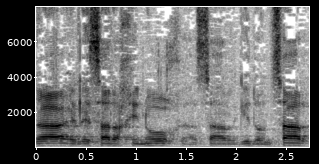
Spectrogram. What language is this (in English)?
Hebrew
